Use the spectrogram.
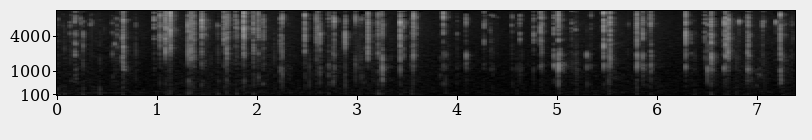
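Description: Fingertips with long red-painted nails type on and tap the keys of a white slim plastic computer keyboard held up close. Dense, quick, bright clicks and clacks come in uneven bursts with brief pauses, each tap short and dry with almost no low end.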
